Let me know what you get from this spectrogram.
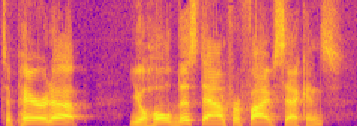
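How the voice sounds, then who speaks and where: A man's voice: high-pitched, normal speed, muffled recording. A man reviewing a product hands-on, talking informally and explaining things step by step. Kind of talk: casual unboxing and hands-on demo talk.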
